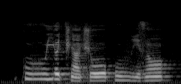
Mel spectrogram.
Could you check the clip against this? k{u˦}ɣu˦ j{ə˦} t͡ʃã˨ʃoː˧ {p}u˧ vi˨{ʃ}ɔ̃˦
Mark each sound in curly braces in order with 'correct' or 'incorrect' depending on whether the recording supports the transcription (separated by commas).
correct, correct, correct, incorrect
